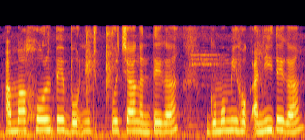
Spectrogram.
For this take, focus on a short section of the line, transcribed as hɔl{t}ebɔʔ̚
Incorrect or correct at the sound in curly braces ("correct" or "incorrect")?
incorrect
